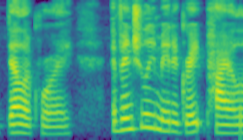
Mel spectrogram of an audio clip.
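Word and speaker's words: Delacroix: Jones and Dicky Delroy the villagers pronounced his name Delroy eventually made a great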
